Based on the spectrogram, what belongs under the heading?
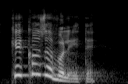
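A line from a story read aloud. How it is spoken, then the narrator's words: Exclaimed. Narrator (Italian): esclamò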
